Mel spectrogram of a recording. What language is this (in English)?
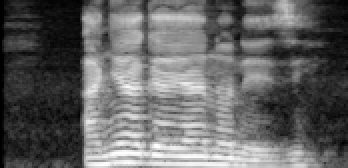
Igbo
